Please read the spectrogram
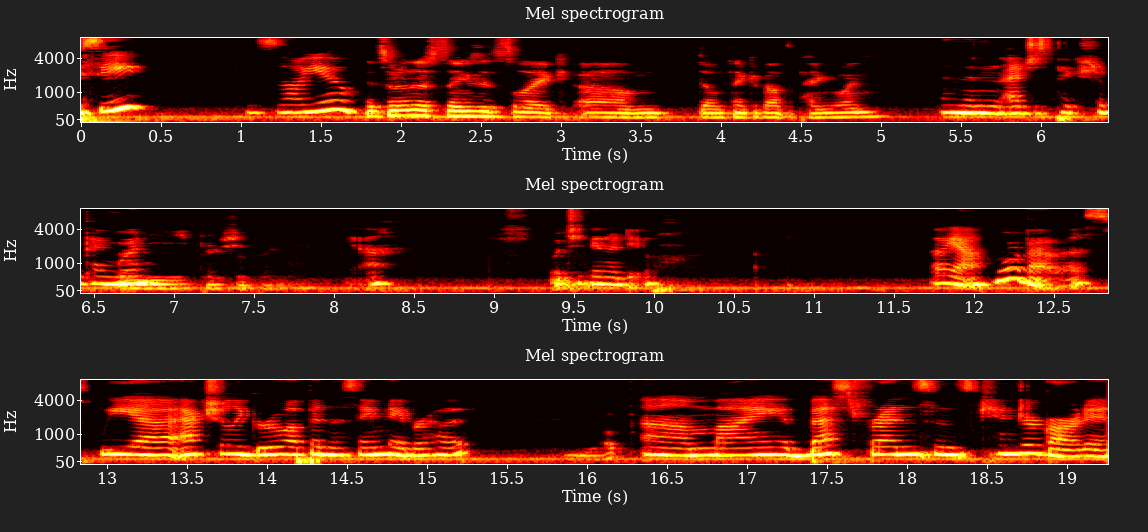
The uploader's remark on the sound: bear with us as we learn how to record and edit real good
